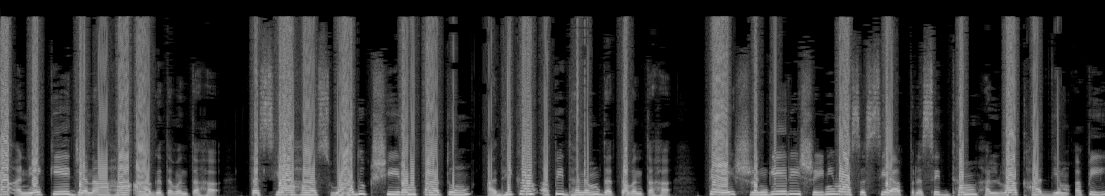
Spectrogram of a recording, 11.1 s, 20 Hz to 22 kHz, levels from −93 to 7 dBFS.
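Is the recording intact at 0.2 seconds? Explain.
No. Integer overflow runs through the whole clip, including 0.2 seconds. The speech is driven about 8 dB past the integer limit. Each peak over it wraps to the opposite sign instead of clipping. About 2 percent of samples flip, giving violent, sharp cracks on loud moments.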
